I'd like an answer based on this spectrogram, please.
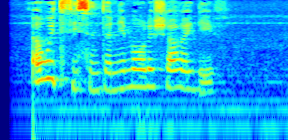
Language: Kabyle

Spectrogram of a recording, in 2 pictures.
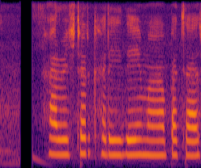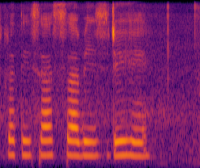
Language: Chhattisgarhi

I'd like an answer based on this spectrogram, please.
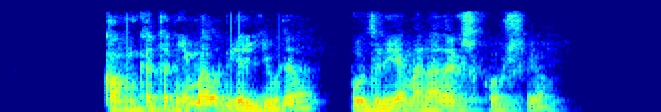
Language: Catalan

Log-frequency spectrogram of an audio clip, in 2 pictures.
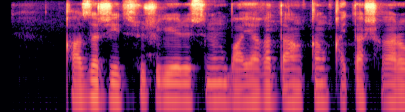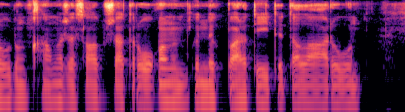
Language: Kazakh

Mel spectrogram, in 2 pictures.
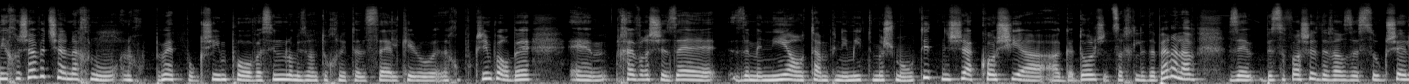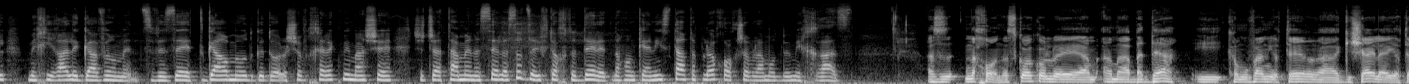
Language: Hebrew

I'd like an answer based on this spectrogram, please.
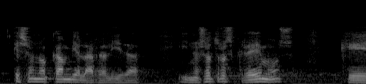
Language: Spanish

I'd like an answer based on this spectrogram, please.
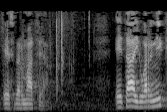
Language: Basque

